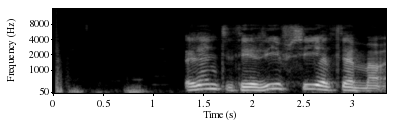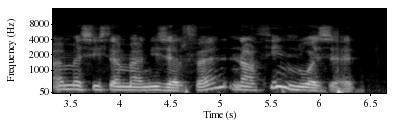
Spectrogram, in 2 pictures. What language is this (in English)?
Kabyle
